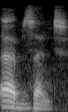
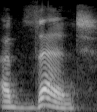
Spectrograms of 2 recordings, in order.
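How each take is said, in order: First: The stress is on the first syllable. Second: The stress is on the second syllable. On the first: It is used as a noun. "Noun ആകുന്ന സമയത്ത്" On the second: It is used as a verb. "Verb ആകുന്ന സമയത്ത്"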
